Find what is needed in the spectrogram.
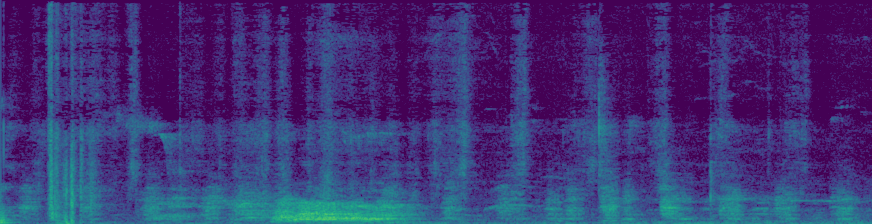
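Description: A dog makes a rough vocal sound lasting about a second, about two seconds in, with fainter dog sounds around it.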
